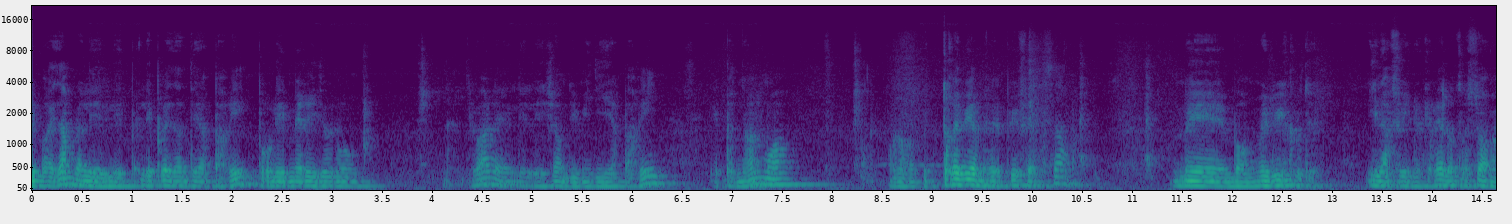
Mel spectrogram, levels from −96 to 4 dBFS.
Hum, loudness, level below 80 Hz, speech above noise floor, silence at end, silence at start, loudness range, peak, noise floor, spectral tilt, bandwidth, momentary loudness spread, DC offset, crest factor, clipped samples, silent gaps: none; -45 LUFS; -66 dBFS; 23 dB; 0 s; 0 s; 5 LU; -24 dBFS; -66 dBFS; -8 dB/octave; 18.5 kHz; 21 LU; under 0.1%; 22 dB; under 0.1%; none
